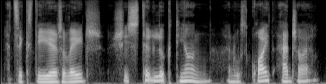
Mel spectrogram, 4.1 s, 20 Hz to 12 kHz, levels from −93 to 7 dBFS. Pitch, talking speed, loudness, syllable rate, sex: 140 Hz, 190 wpm, -19 LUFS, 5.5 syllables/s, male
